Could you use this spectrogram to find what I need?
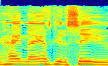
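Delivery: fake Texas country drawl, put-on. Imitating an upstate New Yorker greeting with a fake country accent: imitating a fake country accent. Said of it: "That's not your accent".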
